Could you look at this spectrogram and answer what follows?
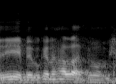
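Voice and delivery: low, smooth come-on voice; a hint of a smooth player; smooth pickup line. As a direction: croon it to the lady like a player.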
